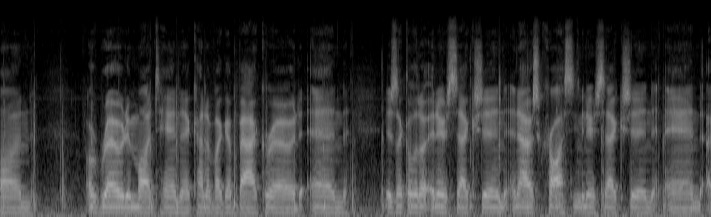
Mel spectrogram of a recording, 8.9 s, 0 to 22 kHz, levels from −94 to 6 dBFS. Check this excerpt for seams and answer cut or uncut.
cut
